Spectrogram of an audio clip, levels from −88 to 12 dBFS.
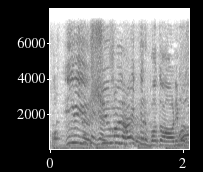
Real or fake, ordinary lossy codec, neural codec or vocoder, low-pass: fake; none; vocoder, 44.1 kHz, 128 mel bands every 512 samples, BigVGAN v2; 7.2 kHz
